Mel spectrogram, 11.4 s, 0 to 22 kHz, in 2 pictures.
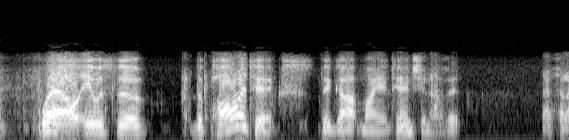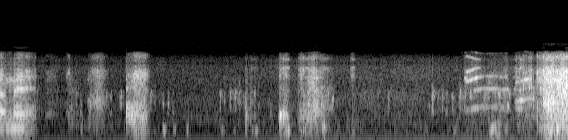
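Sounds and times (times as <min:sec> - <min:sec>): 
speech: 0:00.4 - 0:04.7, 0:05.4 - 0:06.1, 0:08.5 - 0:09.0
cat meowing and yowling: 0:10.3 - 0:11.2.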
